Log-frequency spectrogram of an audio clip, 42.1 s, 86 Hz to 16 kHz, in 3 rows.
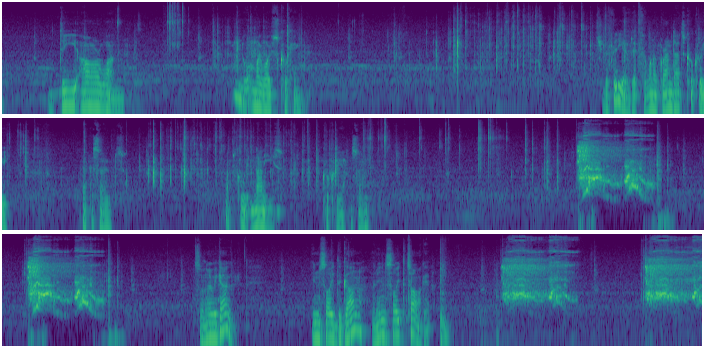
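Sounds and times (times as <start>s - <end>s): toy gun electronic zap: 38.0s - 39.6s, 40.9s - 42.0s.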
